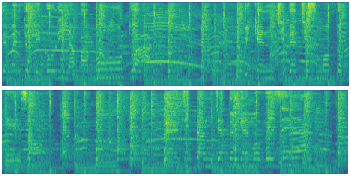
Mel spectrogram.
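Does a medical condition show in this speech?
No.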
